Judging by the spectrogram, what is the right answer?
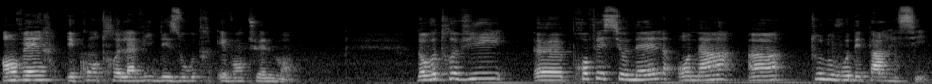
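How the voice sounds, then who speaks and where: A woman with a medium-pitched voice gives a spoken tarot reading to her audience online. She explains each card emphatically, restating phrases to underline her meaning. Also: expressive, slow pace. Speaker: tarot reader and channel host.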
